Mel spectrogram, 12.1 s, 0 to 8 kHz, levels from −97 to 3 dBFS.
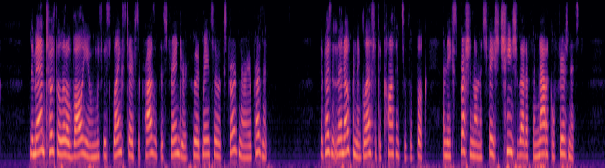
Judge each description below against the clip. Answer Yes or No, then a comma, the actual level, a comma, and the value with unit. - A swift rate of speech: Yes, fast, 230 wpm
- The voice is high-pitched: Yes, very high, 250 Hz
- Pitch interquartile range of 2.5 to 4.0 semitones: Yes, average, 3.1 semitones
